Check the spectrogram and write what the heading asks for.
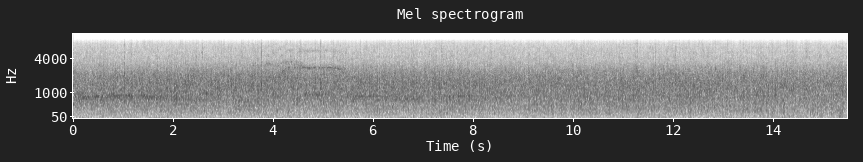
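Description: Large audience applauding steadily, welcoming a speaker to the podium.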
